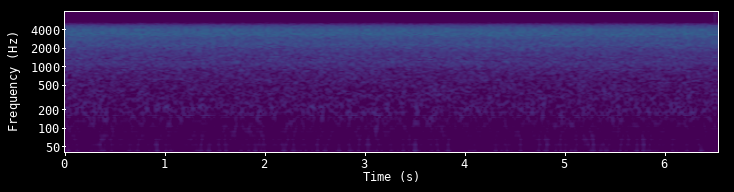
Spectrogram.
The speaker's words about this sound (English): Listen to the sounds of the sea.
